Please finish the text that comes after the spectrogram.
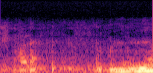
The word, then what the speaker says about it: mu: with a tail on the front and it's pronounced me mu mu mu mu well in English we write it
